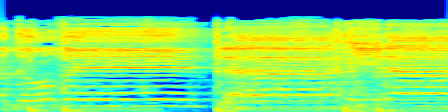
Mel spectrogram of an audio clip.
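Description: Nasheed: a chorus of voices chanting held, gliding notes over low drum beats, with a short break just before a second in.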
